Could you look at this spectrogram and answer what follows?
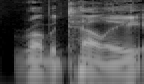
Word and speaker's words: Robitaille: Although this guy, James Robitaille, and it's spelled Robitaille with a French pronunciation, right, is Brianna's on-again, off-again boyfriend.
